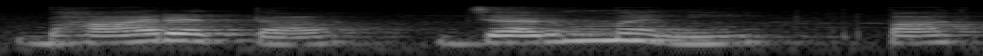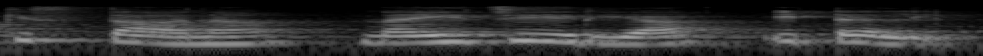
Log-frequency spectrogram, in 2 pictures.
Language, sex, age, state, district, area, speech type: Kannada, female, 18-30, Karnataka, Shimoga, rural, spontaneous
